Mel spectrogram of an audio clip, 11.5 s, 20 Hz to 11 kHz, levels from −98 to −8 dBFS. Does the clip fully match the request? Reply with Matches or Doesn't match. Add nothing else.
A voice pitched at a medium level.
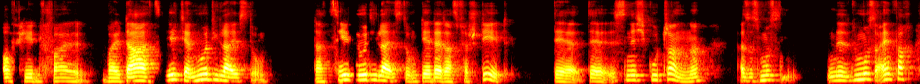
Matches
